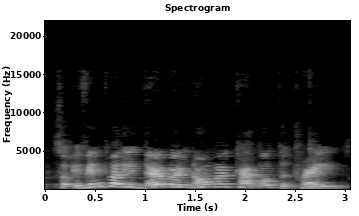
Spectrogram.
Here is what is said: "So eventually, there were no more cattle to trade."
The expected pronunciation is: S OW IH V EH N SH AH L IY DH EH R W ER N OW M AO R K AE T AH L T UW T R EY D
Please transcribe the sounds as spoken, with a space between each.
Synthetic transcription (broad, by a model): S OW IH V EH N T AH L IY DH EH R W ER N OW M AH L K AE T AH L T UW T R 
